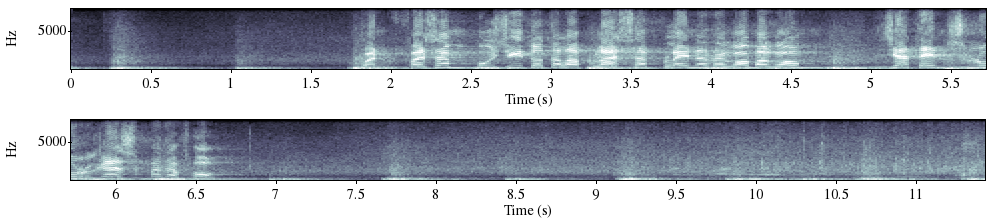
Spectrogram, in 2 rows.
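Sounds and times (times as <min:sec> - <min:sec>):
speech: 0:02.2 - 0:06.8
audience applauding: 0:07.3 - 0:11.4.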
